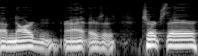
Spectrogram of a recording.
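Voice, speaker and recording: In an American accent, a man speaks at a moderate pace with a dark, mellow tone, fairly low pitch and ordinary pitch variation, on a very clean recording with a silent background. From Oklahoma, US. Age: 40s. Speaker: podcast host. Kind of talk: personal testimony. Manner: casual, with frequent fillers.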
